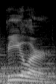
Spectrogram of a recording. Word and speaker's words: Biehler: B-I-E-H-L-E-R. – And pronounce it how you like it pronounced, because someone told me I was wrong. – It's Beeler.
